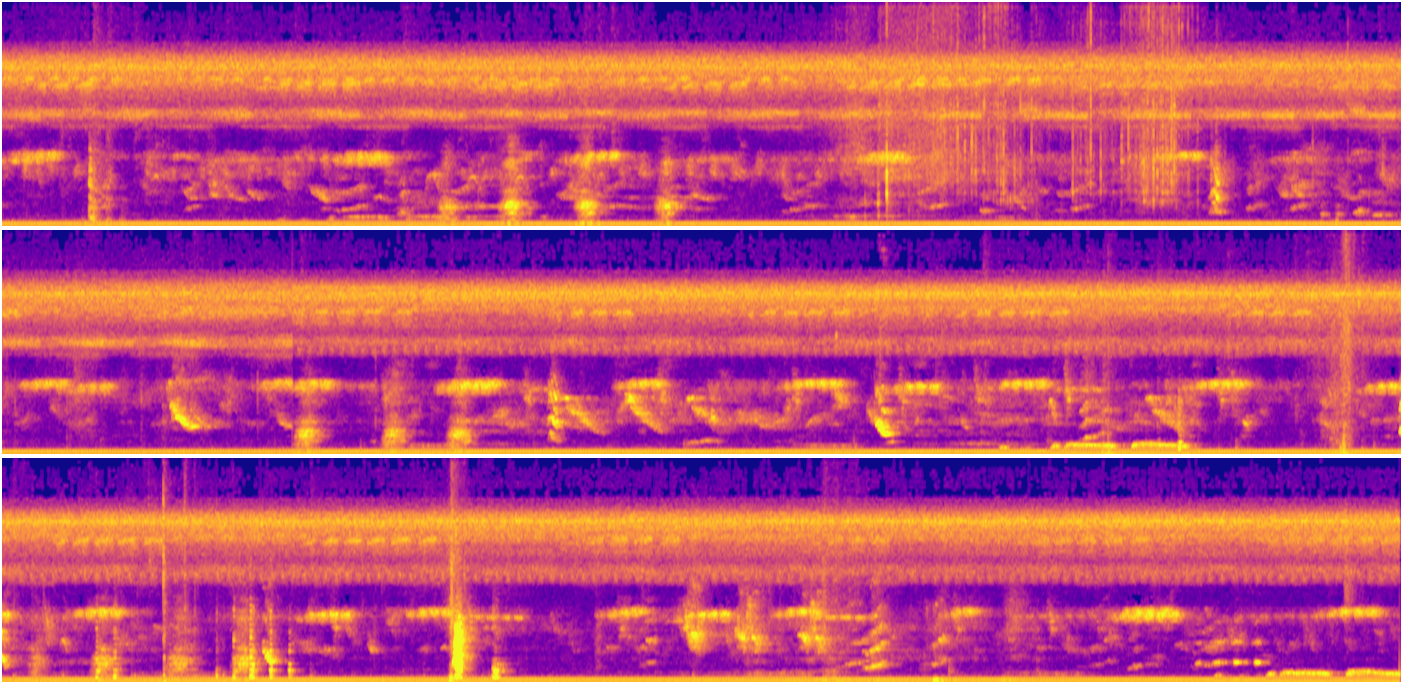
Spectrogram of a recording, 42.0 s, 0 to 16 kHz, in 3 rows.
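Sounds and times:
beaks pecking the ground: 0:08.3 - 0:14.8, 0:27.2 - 0:31.3
chickens clucking: 0:27.3 - 0:31.2.

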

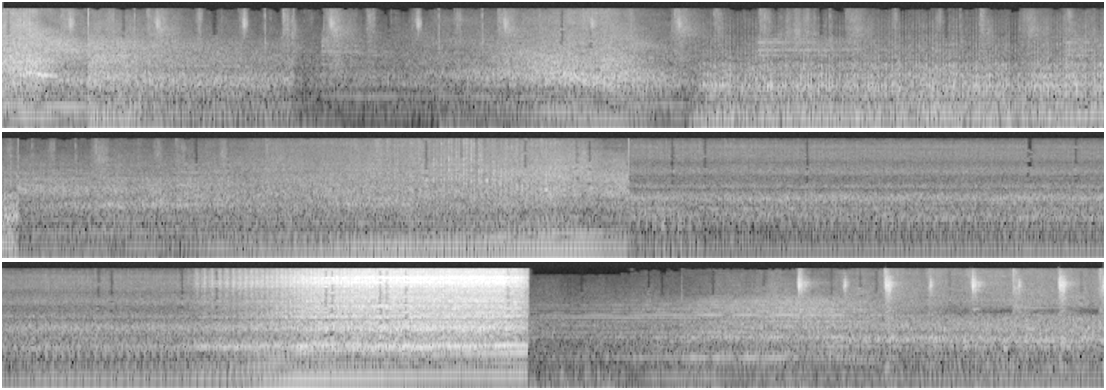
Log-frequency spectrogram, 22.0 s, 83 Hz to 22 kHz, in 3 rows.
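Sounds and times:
car engine accelerating: 0:02.9 - 0:18.2.

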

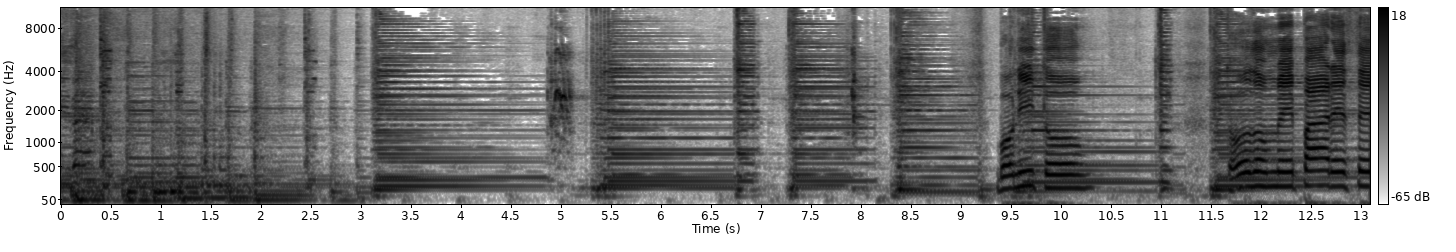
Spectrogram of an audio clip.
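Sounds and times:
lively music track: 0:00.0 - 0:04.8
strummed acoustic guitar chords: 0:00.0 - 0:13.0.

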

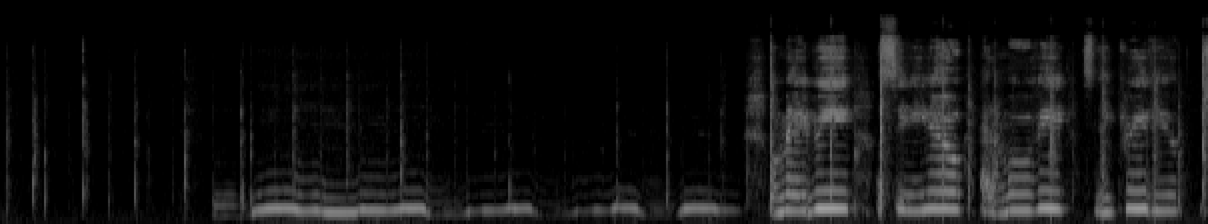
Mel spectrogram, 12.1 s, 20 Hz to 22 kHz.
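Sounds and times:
person humming: 0:02.1 - 0:07.8.

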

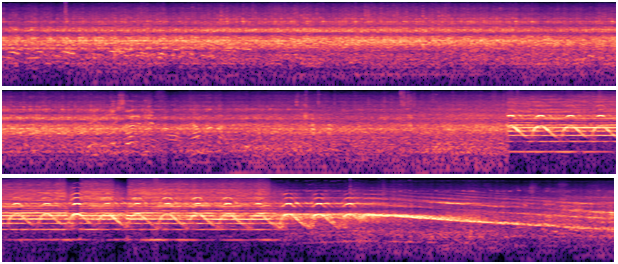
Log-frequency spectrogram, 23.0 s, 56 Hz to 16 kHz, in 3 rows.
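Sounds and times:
street noise: 0:00.0 - 0:23.0
fire engine siren: 0:13.9 - 0:23.0.

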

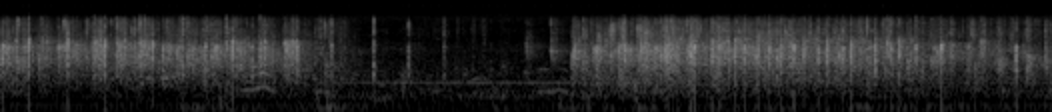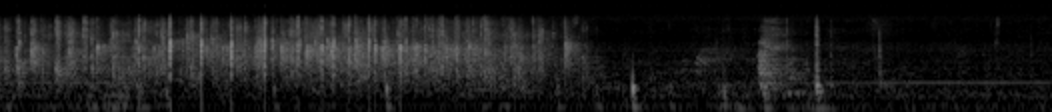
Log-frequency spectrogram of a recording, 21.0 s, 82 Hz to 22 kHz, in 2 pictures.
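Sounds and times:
audience applauding: 0:00.0 - 0:03.6, 0:05.5 - 0:16.5.

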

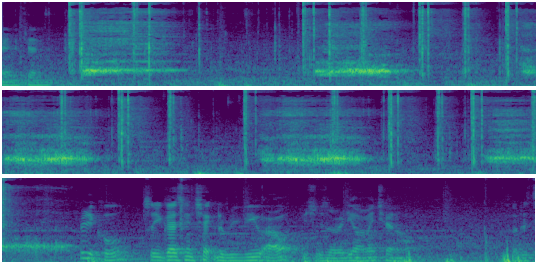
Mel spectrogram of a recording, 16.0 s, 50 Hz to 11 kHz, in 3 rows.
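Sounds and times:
toy jaw mechanism clicking: 0:00.6 - 0:11.4.

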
